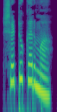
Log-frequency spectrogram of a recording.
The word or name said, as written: ಷಟ್ಕರ್ಮಿ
